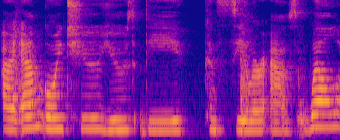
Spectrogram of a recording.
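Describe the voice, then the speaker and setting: At a very slow pace, a woman with a fairly high pitch speaks in fairly even intonation. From California, US. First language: Spanish. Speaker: beauty vlogger. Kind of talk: makeup tutorial. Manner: casual, friendly.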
